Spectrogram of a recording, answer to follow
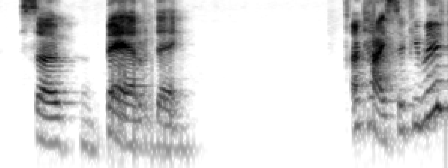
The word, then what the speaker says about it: verde: mics are yo and the v in spain is pronounced like a b so verde okay so if you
